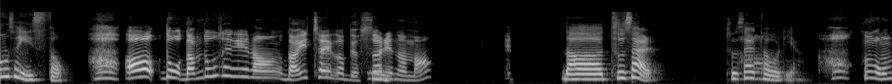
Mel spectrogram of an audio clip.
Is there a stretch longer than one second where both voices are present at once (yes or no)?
no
